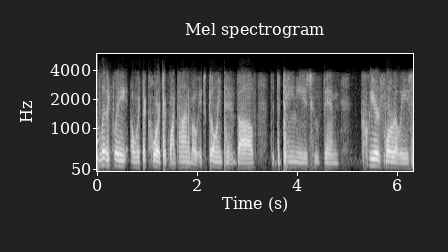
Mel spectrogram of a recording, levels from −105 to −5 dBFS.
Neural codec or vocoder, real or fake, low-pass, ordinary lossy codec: codec, 16 kHz in and 24 kHz out, 2.2 kbps, FireRedTTS-2 codec; fake; 5.4 kHz; AAC, 32 kbps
